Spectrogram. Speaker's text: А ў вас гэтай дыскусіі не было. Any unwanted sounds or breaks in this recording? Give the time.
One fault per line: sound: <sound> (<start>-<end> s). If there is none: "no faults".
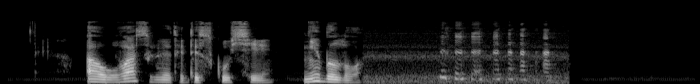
sound: laugh (4.4-5.6 s)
